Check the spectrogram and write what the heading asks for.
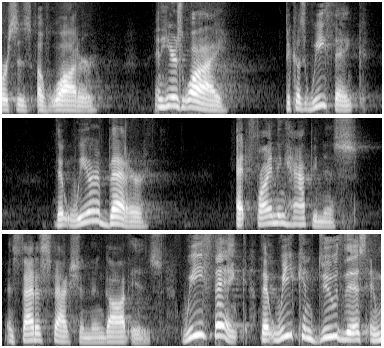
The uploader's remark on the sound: Faith Baptist Church in Hamilton, NJ.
